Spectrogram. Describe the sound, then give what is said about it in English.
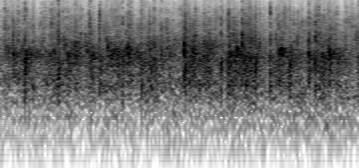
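An audience at an Intelligence Squared debate at Florence Gould Hall claps steadily for the people who asked questions, a dense, even wash of many hands with a bright crackling texture that holds at a fairly loud level throughout, with no voices standing out. “A round of applause to all of you.”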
